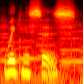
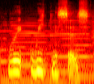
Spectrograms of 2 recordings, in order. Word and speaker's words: weaknesses: So apparently I didn't do too well in the last "s" I should have said with the little bit of Z, weaknesses weaknesses.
